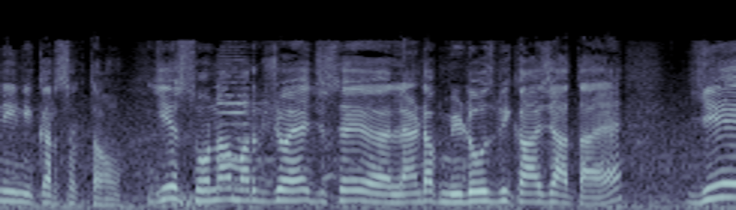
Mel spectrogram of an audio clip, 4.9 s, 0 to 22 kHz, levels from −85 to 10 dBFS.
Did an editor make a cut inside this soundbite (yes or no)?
yes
